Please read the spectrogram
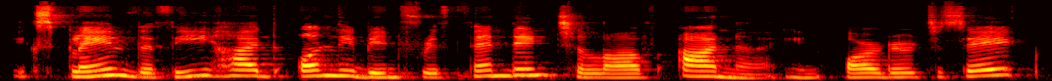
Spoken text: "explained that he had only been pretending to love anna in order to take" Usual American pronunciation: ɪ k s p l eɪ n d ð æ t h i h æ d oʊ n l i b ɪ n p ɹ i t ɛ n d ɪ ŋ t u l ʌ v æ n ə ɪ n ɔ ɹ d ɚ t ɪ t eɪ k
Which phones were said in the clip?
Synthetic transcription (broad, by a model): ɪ k s p l eɪ n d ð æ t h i h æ d oʊ n l i b ɪ n f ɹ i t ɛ n d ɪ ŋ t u l ʌ v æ n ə ɪ n ɔ ɹ d ɚ t ɪ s eɪ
